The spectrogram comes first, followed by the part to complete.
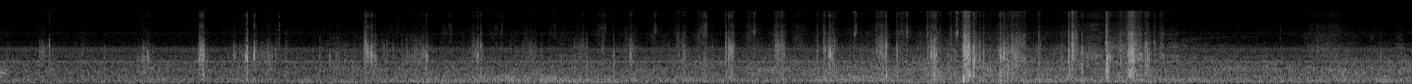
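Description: Footsteps crunching on snow-covered ice, scattered at first, then closer and louder about ten seconds in before stopping.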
